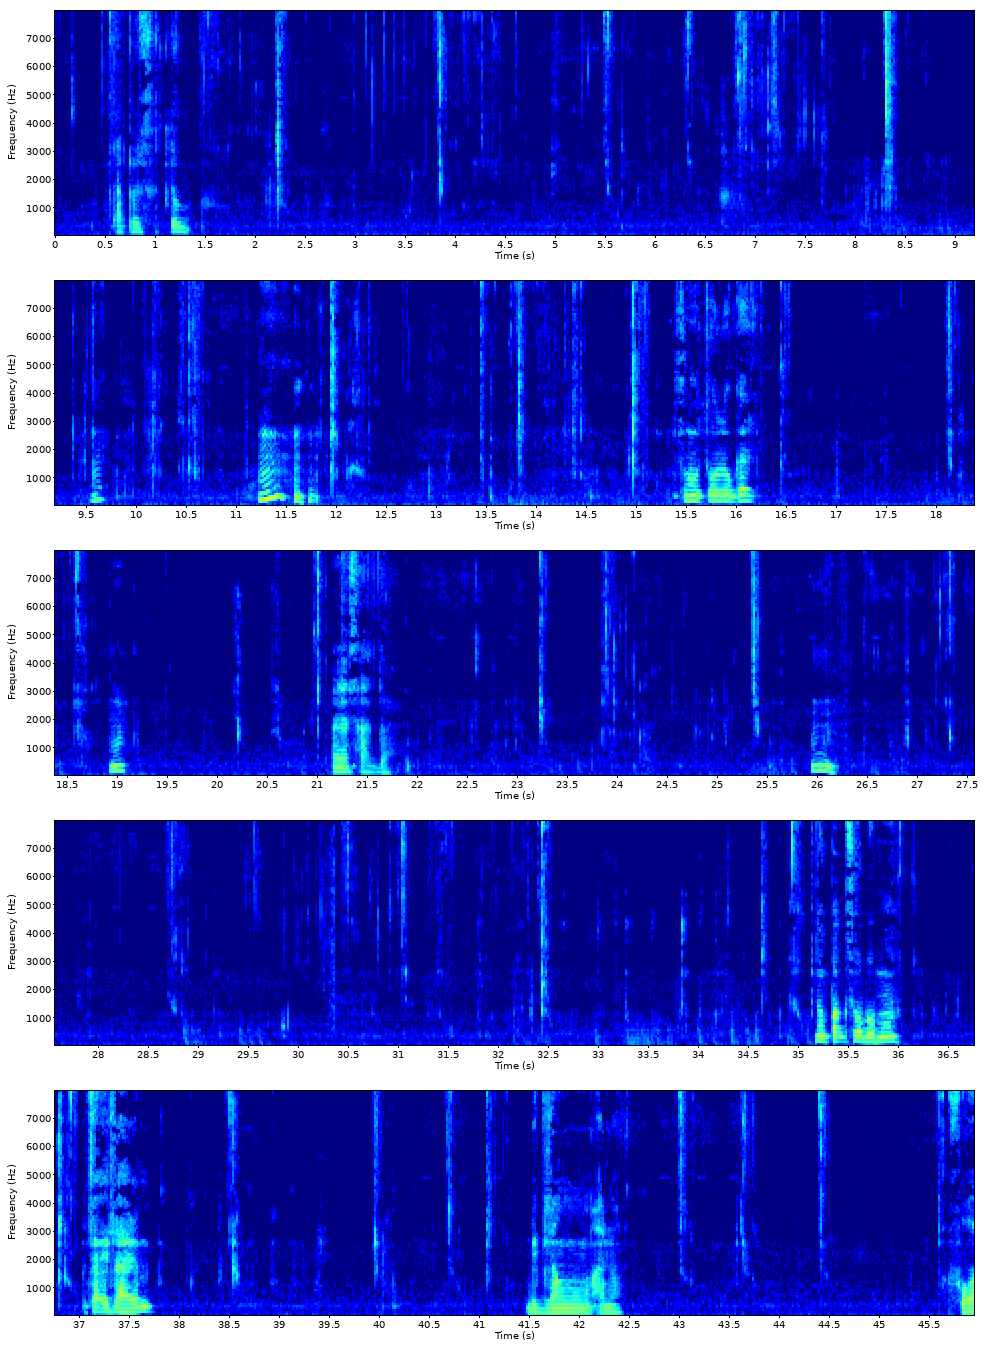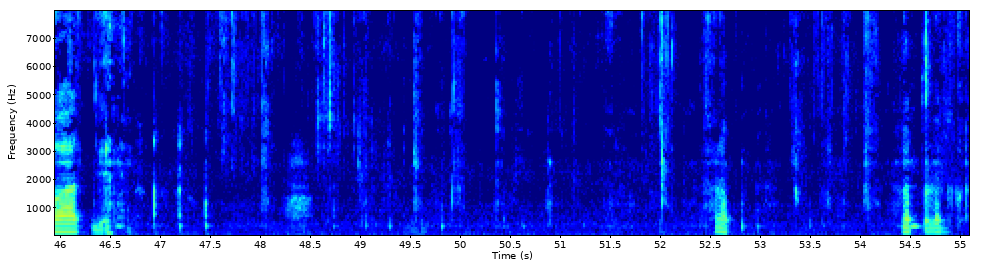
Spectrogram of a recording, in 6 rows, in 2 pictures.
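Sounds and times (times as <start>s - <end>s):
person chewing: 0.0s - 35.2s, 35.9s - 37.1s, 37.7s - 41.4s, 42.4s - 55.0s
person humming mm: 11.2s - 11.7s.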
